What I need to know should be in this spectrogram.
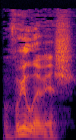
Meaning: second-person singular future indicative perfective of вы́ловить (výlovitʹ)
- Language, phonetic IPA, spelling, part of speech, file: Russian, [ˈvɨɫəvʲɪʂ], выловишь, verb, Ru-выловишь.ogg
